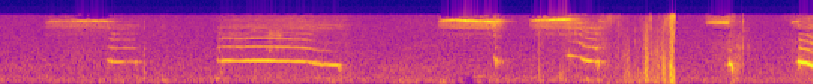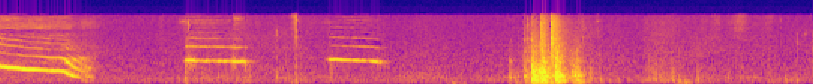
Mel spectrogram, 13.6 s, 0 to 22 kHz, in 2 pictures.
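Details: Oscar, an 8-week-old puppy wanting to sleep in the bed, gives a run of high whimpers and whines, some falling in pitch, in short bursts separated by pauses, with one louder breathy burst near the end.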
